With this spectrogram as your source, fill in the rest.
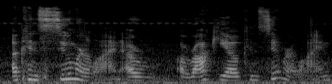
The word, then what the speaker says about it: Riakeo: we will Rocko so the brand is pronounced Rocko like we will rock you you know she said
